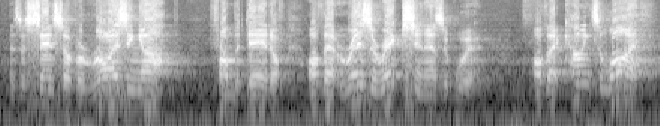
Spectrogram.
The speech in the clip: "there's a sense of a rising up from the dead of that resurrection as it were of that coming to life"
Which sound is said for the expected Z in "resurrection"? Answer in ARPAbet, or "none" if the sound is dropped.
Z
